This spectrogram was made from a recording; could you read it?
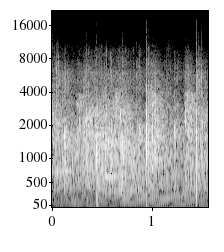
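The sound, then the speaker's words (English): An audience claps steadily, a dense wash of many hands with a few sharper individual claps standing out at regular intervals, fairly loud and with no talking over it. “If you're clapping, go ahead and clap.”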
